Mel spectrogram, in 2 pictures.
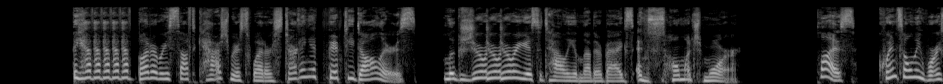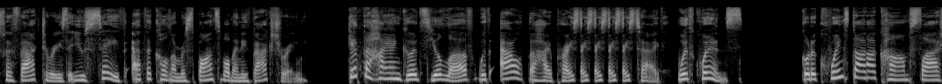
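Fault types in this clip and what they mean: Repeated frames: a block of compressed speech was delivered more than once, so the decoder plays it again. Here the speech stutters four times as 93 or 139 ms blocks repeat up to four extra times, each lengthening the clip by 0.09 to 0.56 s.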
